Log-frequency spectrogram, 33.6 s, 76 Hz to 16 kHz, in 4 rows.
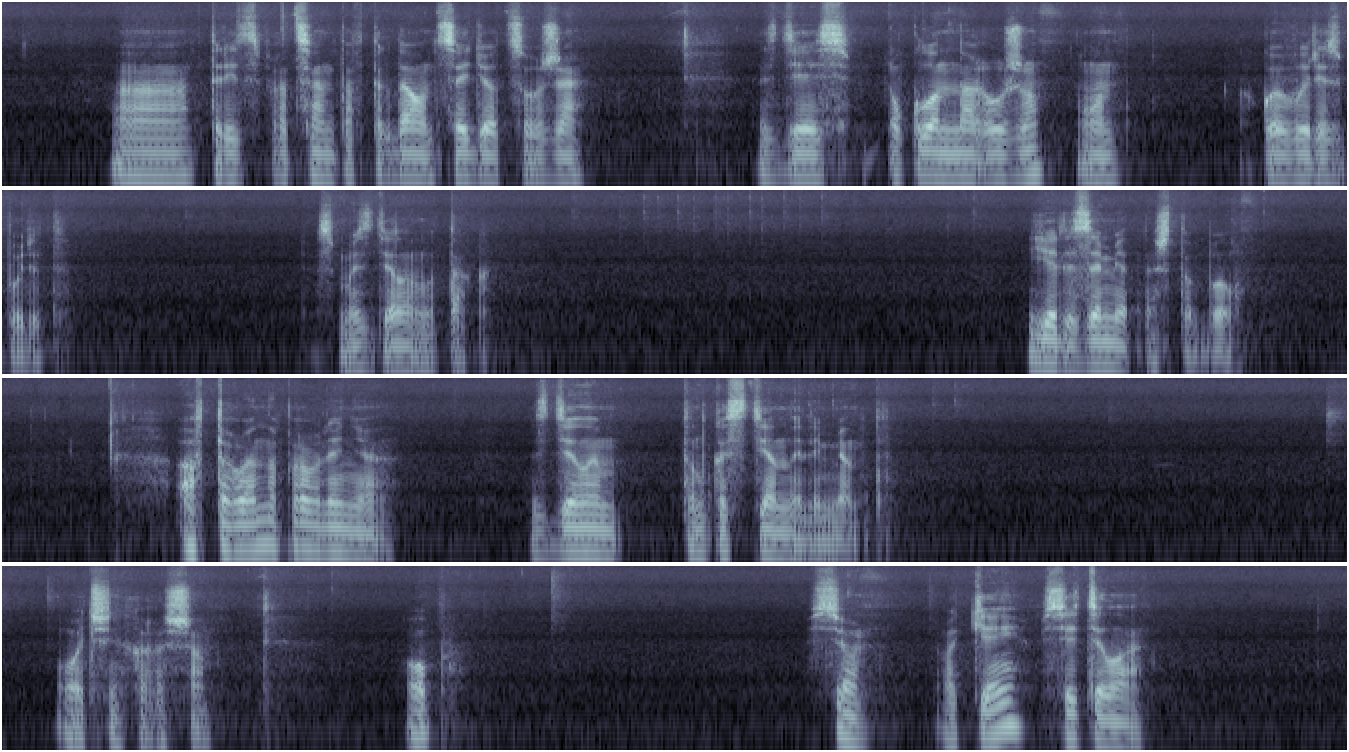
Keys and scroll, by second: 1.2 3, 1.5 0, 1.8 Return.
